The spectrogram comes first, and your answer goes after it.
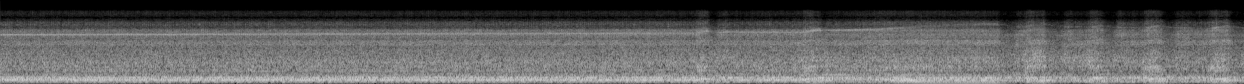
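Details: Farm tractor diesel (7530) started on a frosty morning: loud, steady diesel clatter catches and holds an even idle, no misses or knocks; normal cold start.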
